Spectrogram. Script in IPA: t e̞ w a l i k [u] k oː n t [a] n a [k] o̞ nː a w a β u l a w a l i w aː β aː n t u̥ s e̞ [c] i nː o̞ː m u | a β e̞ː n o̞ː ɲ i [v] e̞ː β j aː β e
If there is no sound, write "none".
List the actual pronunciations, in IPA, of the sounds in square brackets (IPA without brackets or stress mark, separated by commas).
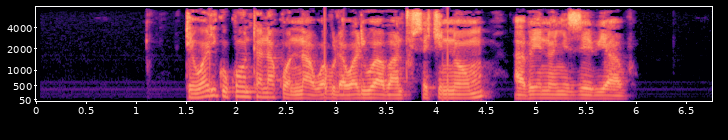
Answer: u, a, k, c, z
